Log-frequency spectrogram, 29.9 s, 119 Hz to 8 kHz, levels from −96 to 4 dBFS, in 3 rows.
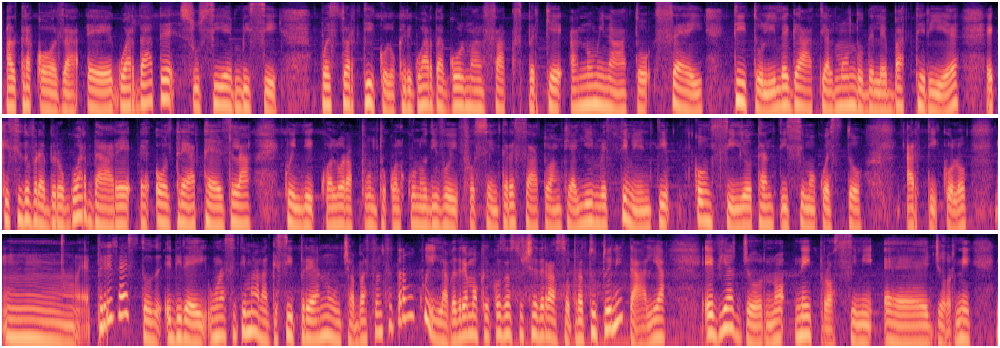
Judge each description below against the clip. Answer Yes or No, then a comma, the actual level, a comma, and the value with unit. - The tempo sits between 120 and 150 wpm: Yes, average, 145 wpm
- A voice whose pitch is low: No, medium, 150 Hz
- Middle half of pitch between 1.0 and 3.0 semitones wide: No, average, 3.5 semitones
